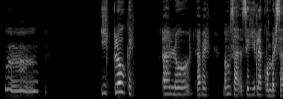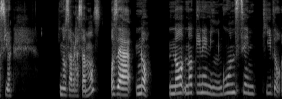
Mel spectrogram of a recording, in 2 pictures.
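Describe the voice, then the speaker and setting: A young Mexican woman hosting a podcast, telling a story in a chatty, digressive way with ironic asides. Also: on the high side. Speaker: podcast host. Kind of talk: casual monologue.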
